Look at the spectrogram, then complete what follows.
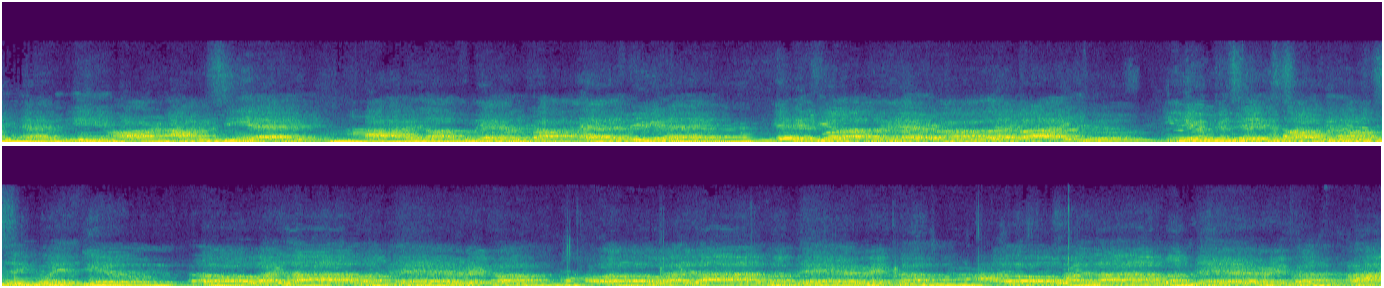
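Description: A group of young children singing a song together, over an instrumental accompaniment of held low notes.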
